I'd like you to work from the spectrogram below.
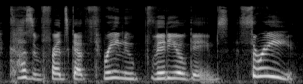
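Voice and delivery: building to a loud, high "Three!"; cried out. Acted. Brother cub bragging about cousin Fred's games, rising to a shout. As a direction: brag harder, top it off with a shout. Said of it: "cried Brother".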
